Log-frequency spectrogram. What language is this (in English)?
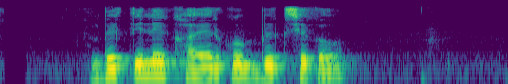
Nepali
